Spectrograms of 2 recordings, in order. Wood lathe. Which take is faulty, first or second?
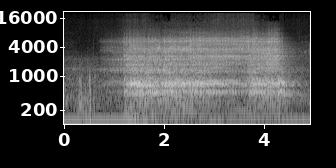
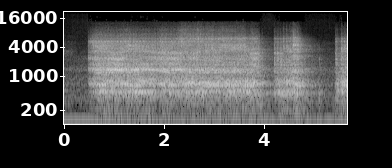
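first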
